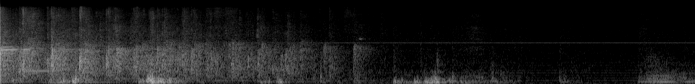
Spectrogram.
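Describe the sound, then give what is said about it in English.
An audience breaks into dense, steady applause, welcoming a director of discipleship and his helper before a Passover Seder demonstration; the applause swells briefly, then thins out and fades over a few seconds, leaving scattered claps and quiet room noise. “Let's give them a warm welcome and round of applause.”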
